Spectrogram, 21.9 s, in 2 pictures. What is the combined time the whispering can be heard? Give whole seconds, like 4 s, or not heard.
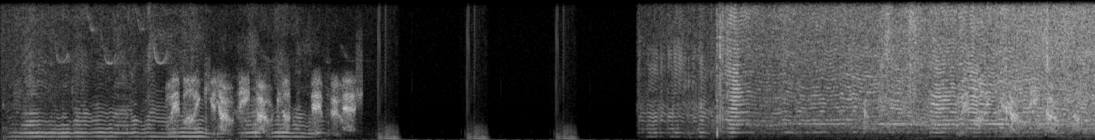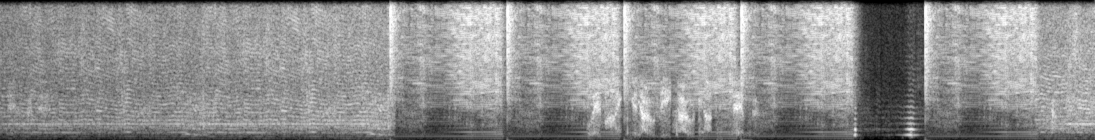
6 s.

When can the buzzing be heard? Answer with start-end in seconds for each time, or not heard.
0.0-21.8.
